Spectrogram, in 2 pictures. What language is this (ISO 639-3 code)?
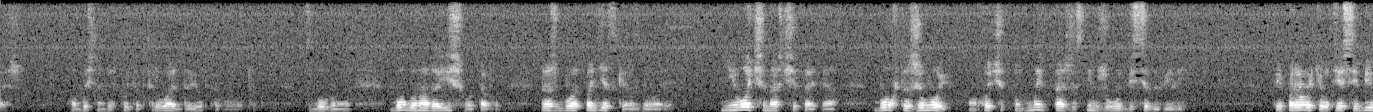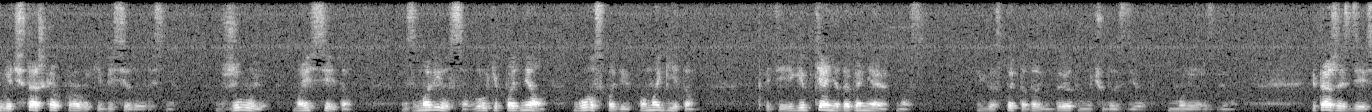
rus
